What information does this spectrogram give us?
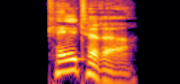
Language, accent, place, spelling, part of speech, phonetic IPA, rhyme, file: German, Germany, Berlin, kälterer, adjective, [ˈkɛltəʁɐ], -ɛltəʁɐ, De-kälterer.ogg
- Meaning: inflection of kalt: 1. strong/mixed nominative masculine singular comparative degree 2. strong genitive/dative feminine singular comparative degree 3. strong genitive plural comparative degree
